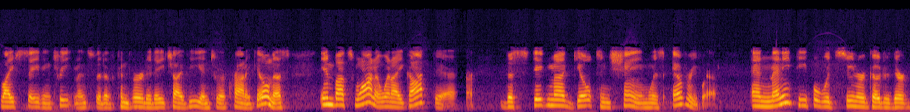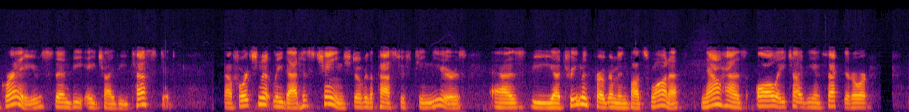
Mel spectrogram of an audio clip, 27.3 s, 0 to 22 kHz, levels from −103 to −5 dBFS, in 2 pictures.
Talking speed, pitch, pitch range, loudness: 130 wpm, 130 Hz, 120-155 Hz, -27 LUFS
